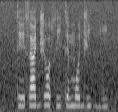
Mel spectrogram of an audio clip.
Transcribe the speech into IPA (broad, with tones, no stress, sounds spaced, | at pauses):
t e˧ s a˦ d͡ʒ ɔ˦˨ s i˨˦ t ɛ˧ m ɔ˦ d͡ʒ i˦ ɡ͡b i˧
